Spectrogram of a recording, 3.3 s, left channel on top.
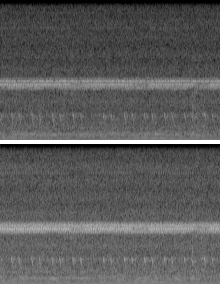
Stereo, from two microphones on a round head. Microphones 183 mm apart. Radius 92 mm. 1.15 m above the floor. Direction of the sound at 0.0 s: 35° right (ahead or behind).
